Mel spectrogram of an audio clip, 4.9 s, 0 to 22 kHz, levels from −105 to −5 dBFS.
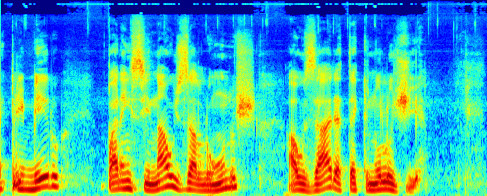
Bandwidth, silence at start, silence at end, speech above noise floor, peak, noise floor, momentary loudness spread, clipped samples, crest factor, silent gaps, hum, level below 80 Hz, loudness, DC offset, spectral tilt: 15 kHz; 0 s; 0.65 s; 31 dB; -2 dBFS; -44 dBFS; 9 LU; under 0.1%; 14 dB; none; none; -52 dBFS; -14 LUFS; under 0.1%; -6.5 dB/octave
